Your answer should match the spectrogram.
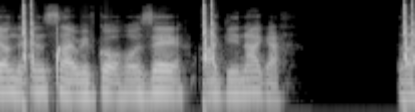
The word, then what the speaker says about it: José Aguinaga: All right, ladies and gentlemen, today on the Insight we've got José Aguinaga.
